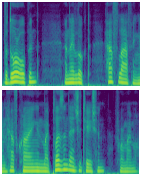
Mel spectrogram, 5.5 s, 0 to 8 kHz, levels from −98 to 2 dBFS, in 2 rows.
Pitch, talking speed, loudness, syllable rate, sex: 130 Hz, 195 wpm, -17 LUFS, 6.0 syllables/s, male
